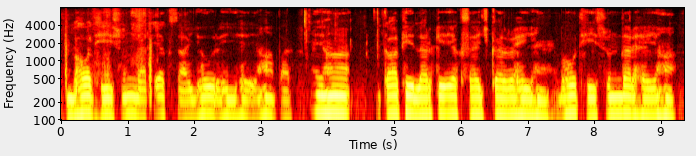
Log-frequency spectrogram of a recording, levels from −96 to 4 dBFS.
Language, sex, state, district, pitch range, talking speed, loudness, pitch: Hindi, male, Uttar Pradesh, Hamirpur, 110-120 Hz, 140 wpm, -16 LUFS, 115 Hz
